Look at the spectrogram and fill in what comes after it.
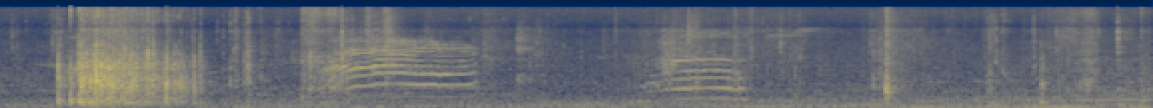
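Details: Domestic cats, little cats, a tom, a ginger and a silver cat, meowing pitifully at meal time: two rich harmonic meows, the first longer and wavering, after a short noisy burst, with faint rumbling behind.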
